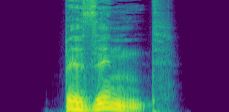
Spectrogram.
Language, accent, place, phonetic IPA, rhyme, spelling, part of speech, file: German, Germany, Berlin, [bəˈzɪnt], -ɪnt, besinnt, verb, De-besinnt.ogg
- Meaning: inflection of besinnen: 1. third-person singular present 2. second-person plural present 3. plural imperative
